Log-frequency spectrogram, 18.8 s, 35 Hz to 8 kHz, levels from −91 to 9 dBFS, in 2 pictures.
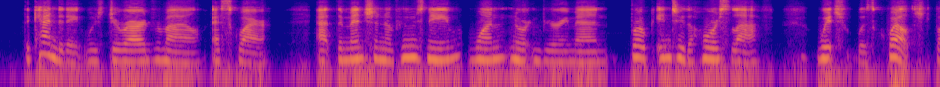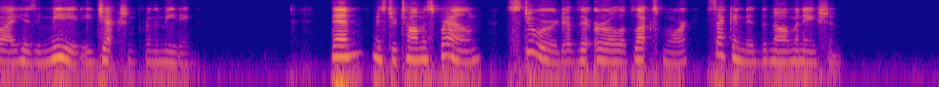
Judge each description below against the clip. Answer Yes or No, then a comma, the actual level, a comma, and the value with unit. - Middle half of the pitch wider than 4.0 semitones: No, average, 3.7 semitones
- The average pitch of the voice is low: No, medium, 180 Hz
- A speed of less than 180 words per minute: Yes, average, 140 wpm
